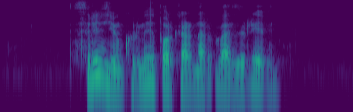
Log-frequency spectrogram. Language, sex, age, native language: Icelandic, male, 30-39, Icelandic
